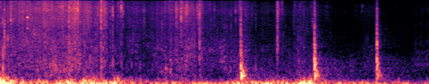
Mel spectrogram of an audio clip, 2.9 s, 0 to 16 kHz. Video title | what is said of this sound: SOLO WINTER SNOW CAMP WITH MY DOG - BUSHCRAFT, BIRCH PIPE, GRILLED CHICKEN - THE TIPI DIARIES Ep13 | as you can hear, it's not rotten yet. It's good for burning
